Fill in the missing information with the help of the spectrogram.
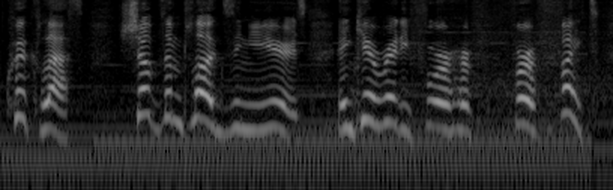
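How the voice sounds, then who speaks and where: A woman's voice: high voice, moderate pace, music in the background, lightly acted. A woman voicing a superstitious old sailor man in dramatic, piratical dialect, reading out game dialogue. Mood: urgent, excited.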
